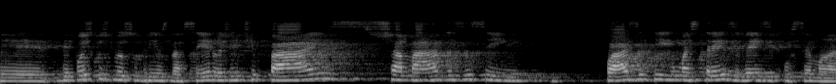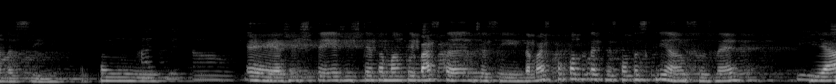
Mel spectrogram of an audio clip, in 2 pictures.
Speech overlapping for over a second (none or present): none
